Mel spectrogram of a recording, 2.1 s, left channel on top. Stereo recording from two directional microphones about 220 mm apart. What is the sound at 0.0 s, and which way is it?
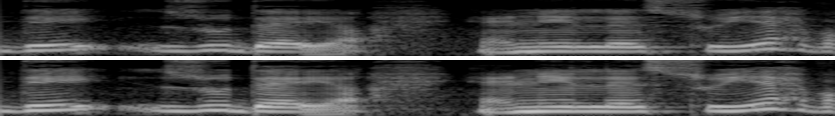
A woman's voice, 45° right (ahead or behind).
